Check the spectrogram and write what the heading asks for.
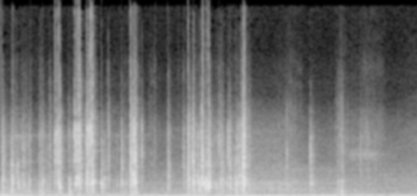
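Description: Clear plastic packaging crinkling and crackling as it is handled, with quick crackles packed closely for the first four seconds or so, then sparser. A steady low hum runs underneath.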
